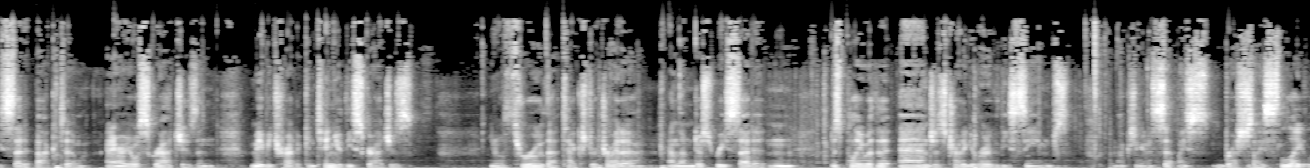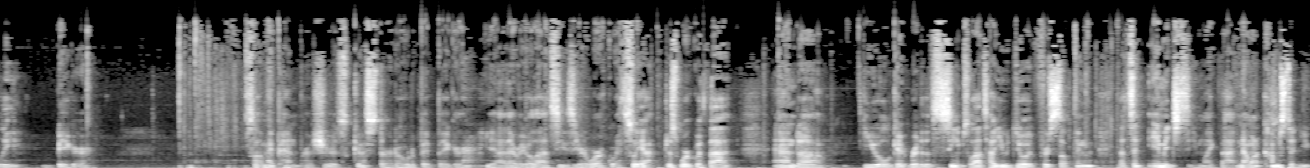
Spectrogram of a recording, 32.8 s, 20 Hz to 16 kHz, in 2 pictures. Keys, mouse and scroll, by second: 0.2-15.0 drag, 15.5-17.0 middle drag, 17.4-19.4 drag, 22.0-32.7 drag.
